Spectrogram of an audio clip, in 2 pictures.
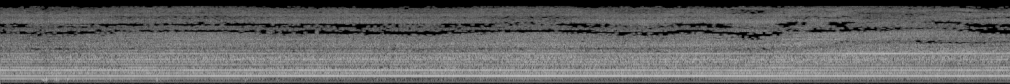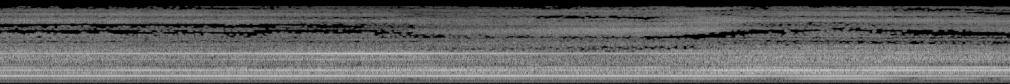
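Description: Small engine of a motorized tea-plucking machine running steadily at high speed and constant pitch, shearing tea shoots and blowing them into its cloth collecting bag.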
